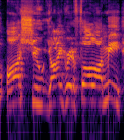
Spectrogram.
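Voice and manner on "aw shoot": usual speaking voice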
